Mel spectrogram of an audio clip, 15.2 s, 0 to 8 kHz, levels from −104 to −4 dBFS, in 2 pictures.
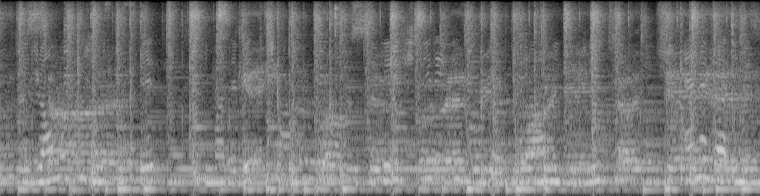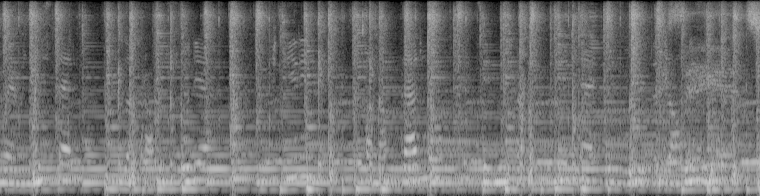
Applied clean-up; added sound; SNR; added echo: none; Acoustic guitar; -3 dB; reverberation time 1.0 s.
